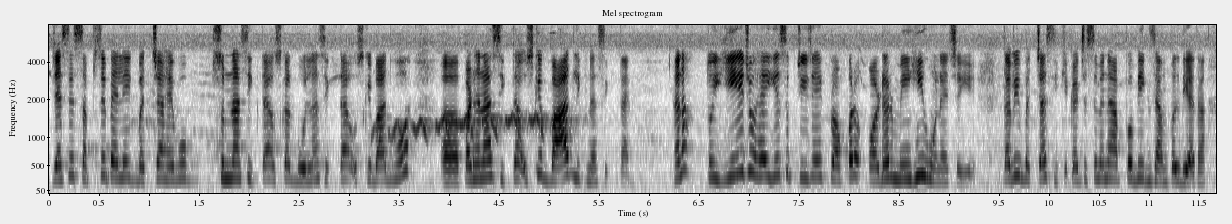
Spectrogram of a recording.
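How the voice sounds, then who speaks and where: High-voiced woman teaching in Hindi. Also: fast talker, background noise. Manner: explanatory, repeats points, frequent "है ना" check-ins. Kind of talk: exam-prep lecture in Hindi mixed with English.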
